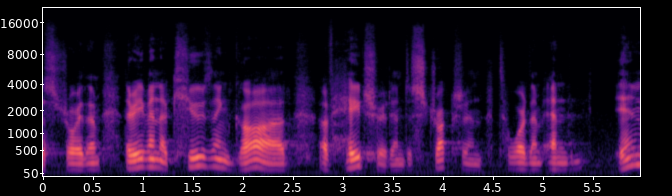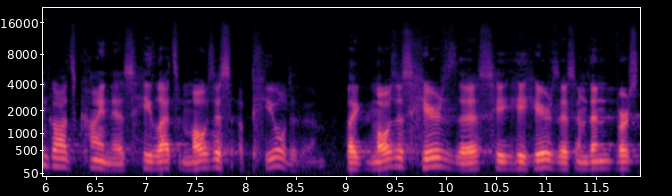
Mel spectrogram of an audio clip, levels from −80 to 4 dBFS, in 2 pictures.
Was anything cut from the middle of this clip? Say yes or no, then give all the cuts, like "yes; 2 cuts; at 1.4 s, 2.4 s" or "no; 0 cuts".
yes; 3 cuts; at 4.5 s, 5.5 s, 8.9 s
